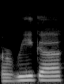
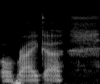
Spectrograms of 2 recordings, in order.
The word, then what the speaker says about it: Auriga: But over here you have Auriga, or some people pronounce it Auriga, and this star right here is known as Capella.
